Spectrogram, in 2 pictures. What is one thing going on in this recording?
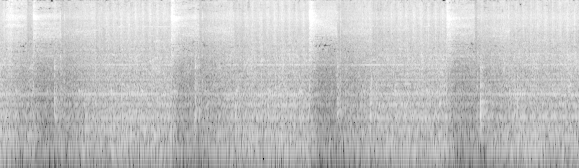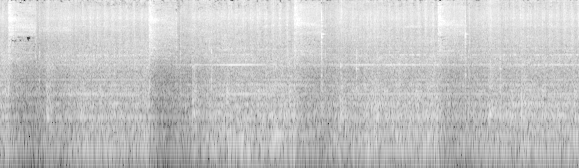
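A machine hums and whirs steadily.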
